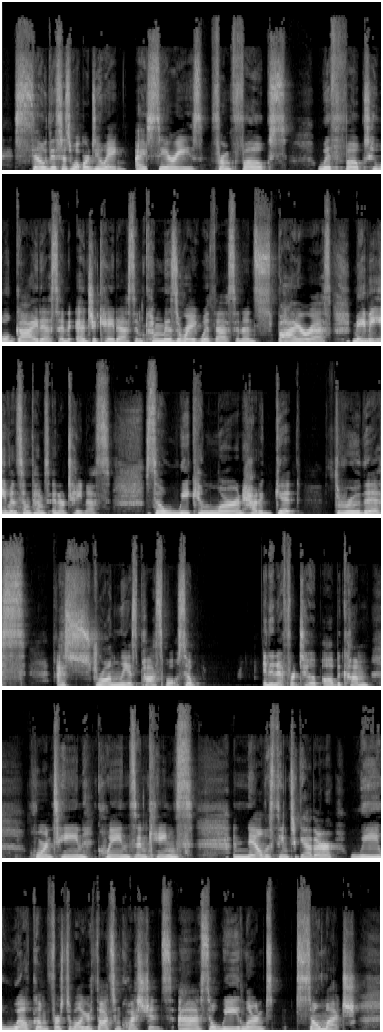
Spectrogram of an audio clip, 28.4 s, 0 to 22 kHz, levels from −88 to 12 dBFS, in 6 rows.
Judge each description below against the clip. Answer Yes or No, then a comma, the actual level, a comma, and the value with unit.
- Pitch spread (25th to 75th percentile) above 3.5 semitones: Yes, average, 4.5 semitones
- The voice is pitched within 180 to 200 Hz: Yes, medium, 185 Hz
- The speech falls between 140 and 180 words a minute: Yes, average, 160 wpm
